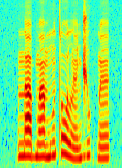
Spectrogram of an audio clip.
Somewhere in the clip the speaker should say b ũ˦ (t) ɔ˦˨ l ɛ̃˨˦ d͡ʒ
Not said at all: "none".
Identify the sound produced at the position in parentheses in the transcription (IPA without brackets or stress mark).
t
